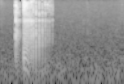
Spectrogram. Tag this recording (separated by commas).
Fart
